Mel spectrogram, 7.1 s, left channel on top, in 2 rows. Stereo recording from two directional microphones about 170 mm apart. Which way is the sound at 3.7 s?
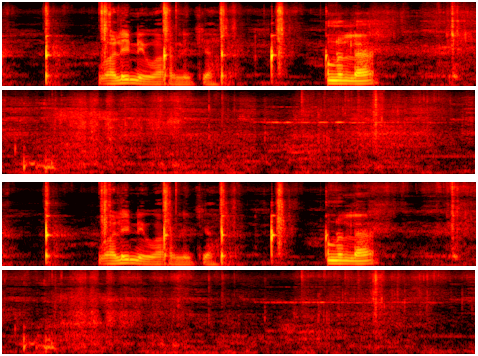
5° right (ahead or behind).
